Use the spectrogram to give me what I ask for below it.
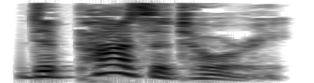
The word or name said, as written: depository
